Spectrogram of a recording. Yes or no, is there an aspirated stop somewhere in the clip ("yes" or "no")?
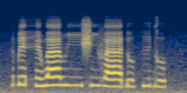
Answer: no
